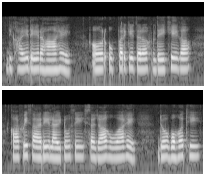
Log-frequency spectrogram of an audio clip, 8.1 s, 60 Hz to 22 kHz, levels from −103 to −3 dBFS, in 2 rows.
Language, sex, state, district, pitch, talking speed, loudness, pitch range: Hindi, female, Rajasthan, Jaipur, 205 Hz, 150 wpm, -18 LUFS, 195-210 Hz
